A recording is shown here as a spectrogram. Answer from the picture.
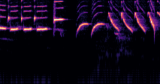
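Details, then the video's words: Canary song recorded to coax other birds into singing: three repeated clear whistled notes, a brief pause, then a run of loud rising and falling slurred whistles, with a soft low hum. "Dengar Masteran Kenari Gacor Suara Jernih Ini"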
